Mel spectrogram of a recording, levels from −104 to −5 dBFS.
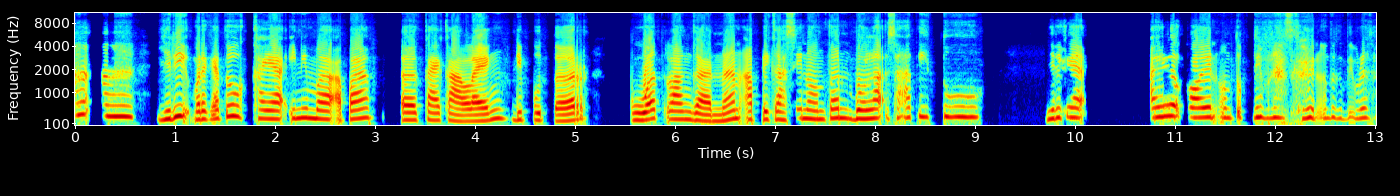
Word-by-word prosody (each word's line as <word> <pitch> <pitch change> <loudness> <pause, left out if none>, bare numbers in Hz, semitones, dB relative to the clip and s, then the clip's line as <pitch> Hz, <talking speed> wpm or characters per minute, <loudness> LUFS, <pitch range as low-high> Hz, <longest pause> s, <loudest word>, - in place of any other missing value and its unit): Heeh, 320 -4 +1 0.2
jadi 235 +7 +3 0.2
mereka 225 +1 +1
tuh 320 0 +3
kayak 245 -2 +1
ini 265 +1 +1
Mbak, 245 -3 +3
apa, 240 +1 +1 0.4
eee, 210 0 +4
kayak 205 -2 0
kaleng 180 +1 +3 0.2
diputer 200 -3 0 0.5
buat 210 +5 +3
langganan 215 -2 +2
aplikasi 230 +1 -3
nonton 250 +1 +1
bola 250 +2 +3
saat 280 0 -5
itu. 295 0 -1 0.7
Jadi 250 +4 0
kayak, 280 -2 0 0.7
"Ayo 310 +3 +3
koin 285 0 +2
untuk 275 -1 -6
Timnas 280 -1 -2
koin 260 +1 -1
untuk 265 -1 -8
Timnas." 265 +3 -7
250 Hz, 130 wpm, -19 LUFS, 220-280 Hz, 0.7 s, eee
